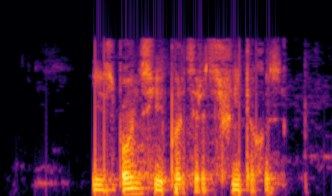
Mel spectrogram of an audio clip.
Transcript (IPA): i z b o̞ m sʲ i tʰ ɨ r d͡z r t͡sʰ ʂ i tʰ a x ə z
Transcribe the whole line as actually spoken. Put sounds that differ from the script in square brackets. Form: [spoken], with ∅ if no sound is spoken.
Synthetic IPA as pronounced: i z b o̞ [n] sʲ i [pʰ] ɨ r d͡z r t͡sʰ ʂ i tʰ a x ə z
